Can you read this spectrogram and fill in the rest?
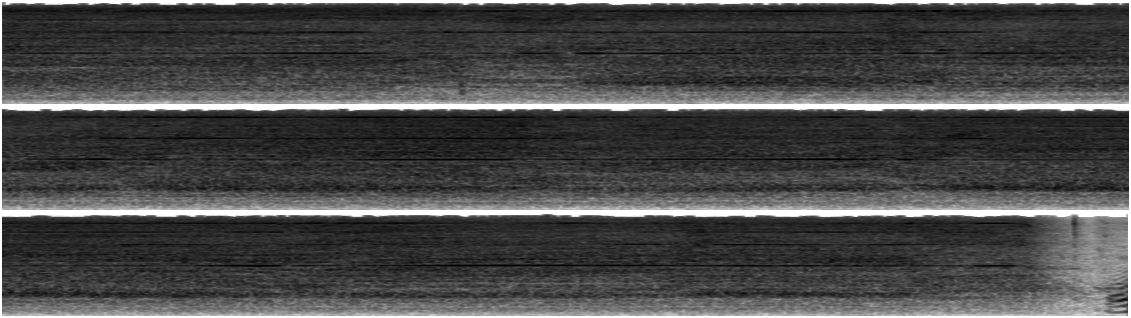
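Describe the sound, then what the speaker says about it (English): A steady, loud rush of blown air, like a dryer, aimed at a wet acrylic pour painting in blues and garnet, running unbroken for about twenty-five seconds with slight swells in pitch before cutting off. "let's just blow it and see what happens. I'll have to blow upside down like this."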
